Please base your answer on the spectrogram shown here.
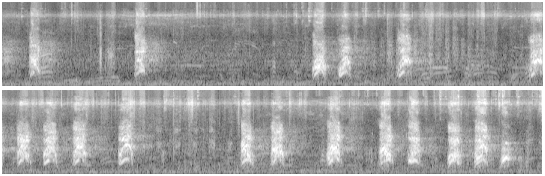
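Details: Dogs playing at a dog park on a Friday night; scattered single barks early, then rapid runs of sharp woofs, some doubled, with people talking quietly in the background.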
